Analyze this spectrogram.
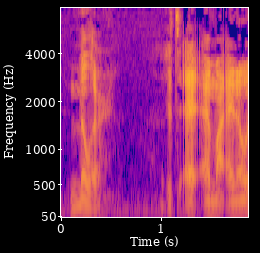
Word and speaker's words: Millar: just Miller mmm it's Miller no it's no it's Miller dude I live on the lore I know it is pronounced Miller it Sam I know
